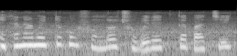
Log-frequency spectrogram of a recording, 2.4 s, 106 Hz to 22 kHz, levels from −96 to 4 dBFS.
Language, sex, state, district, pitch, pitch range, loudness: Bengali, female, West Bengal, North 24 Parganas, 265 Hz, 220-310 Hz, -13 LUFS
